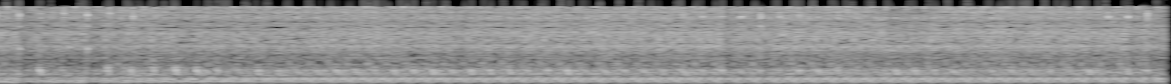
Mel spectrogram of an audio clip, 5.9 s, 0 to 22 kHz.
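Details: Daihatsu Gran Max with a limping, low-power engine at idle: lifting the cylinder 4 coil gives no spark sound while cylinder 3 sparks. Uneven, limping idle stumbling every few beats, a misfire from a dead ignition coil.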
